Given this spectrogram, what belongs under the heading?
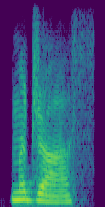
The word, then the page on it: madras: Indian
